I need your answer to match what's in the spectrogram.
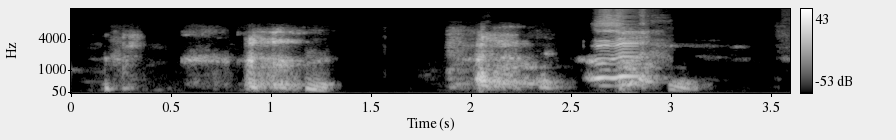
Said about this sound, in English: Oh. Was literally a sneeze.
